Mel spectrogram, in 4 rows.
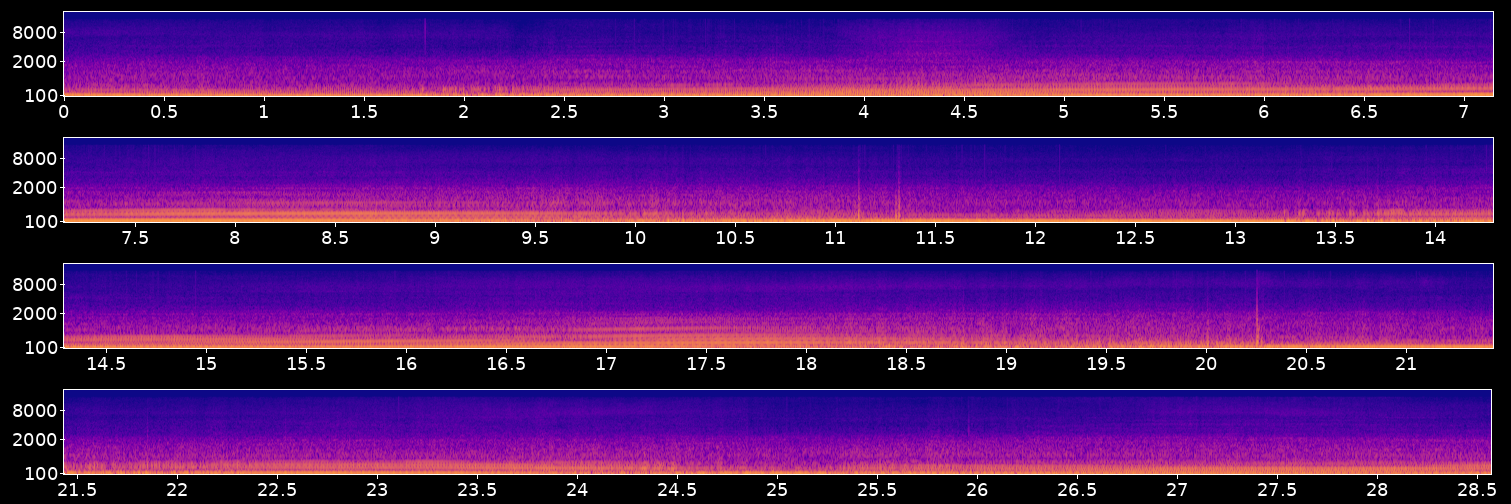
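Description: BMW S1000XR's inline-four engine under way, its pitch dropping as the bike slows and climbing again as it accelerates, over and over, with a steady rush of wind beneath.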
